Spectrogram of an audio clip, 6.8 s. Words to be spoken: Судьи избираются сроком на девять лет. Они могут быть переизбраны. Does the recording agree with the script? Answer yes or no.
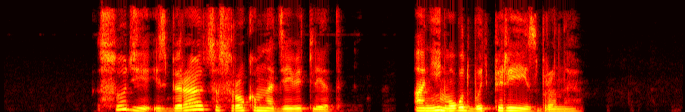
yes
